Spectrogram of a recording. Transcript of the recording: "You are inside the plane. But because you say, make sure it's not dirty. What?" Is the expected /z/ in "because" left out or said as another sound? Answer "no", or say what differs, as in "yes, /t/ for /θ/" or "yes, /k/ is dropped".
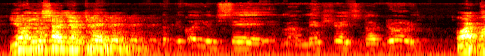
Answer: yes, /s/ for /z/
